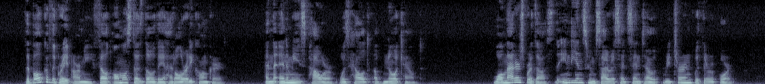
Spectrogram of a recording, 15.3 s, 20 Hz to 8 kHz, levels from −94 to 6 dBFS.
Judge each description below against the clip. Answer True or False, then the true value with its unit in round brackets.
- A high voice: False (130 Hz)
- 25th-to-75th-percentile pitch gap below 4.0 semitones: True (3.4 semitones)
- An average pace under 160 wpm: True (150 wpm)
